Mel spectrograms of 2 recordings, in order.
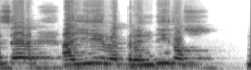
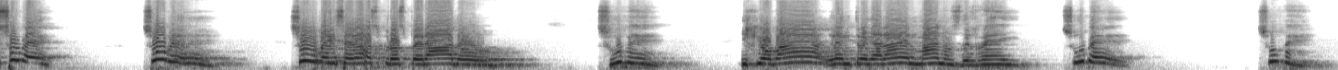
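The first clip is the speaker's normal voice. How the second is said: slow, mock sarcastic tone, sube drawn out. Acting out Micaiah answering the king with a smile: sarcastic Micaiah voice. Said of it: "Micaías aquí lo hizo con sarcasmo".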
